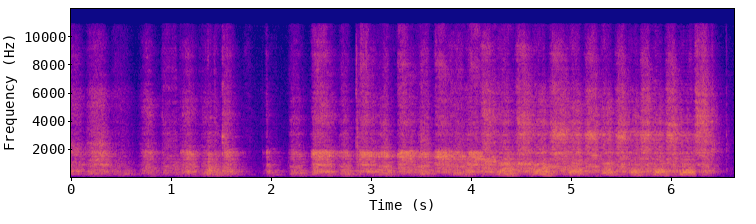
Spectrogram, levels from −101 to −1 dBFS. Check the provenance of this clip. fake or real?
fake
